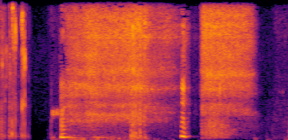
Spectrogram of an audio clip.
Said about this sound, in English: I'm literally drinking orange flavored water out of a straw. It sounds like you're doing a gnarly bong rip.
